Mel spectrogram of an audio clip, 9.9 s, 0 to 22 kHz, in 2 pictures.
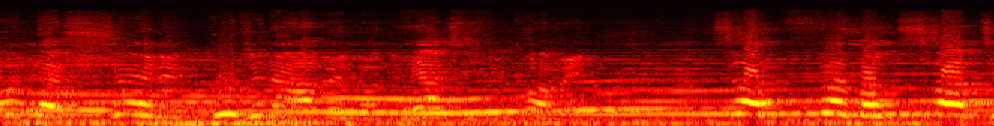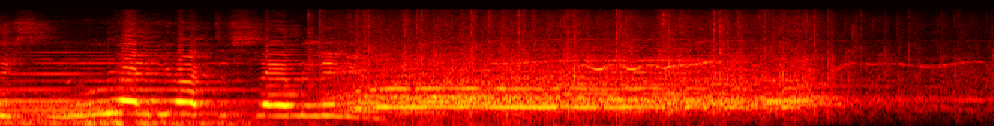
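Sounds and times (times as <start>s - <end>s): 
speech: 0.2s - 0.5s, 1.1s - 7.6s
audience of over 100 spectators clapping at a poetry slam: 6.4s - 9.9s
crowd cheering at a poetry slam: 6.5s - 9.9s
whoops and whistles from poetry slam audience: 7.4s - 9.9s.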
